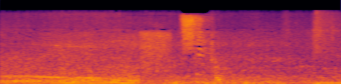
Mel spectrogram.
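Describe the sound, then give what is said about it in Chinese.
A city route bus pulls into a stop. A low engine drone fades after a moment, then come two short bursts of bright hiss, and the engine rumble returns near the end. “五路公交车马上就要进站了，请大家不觉排好队。”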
